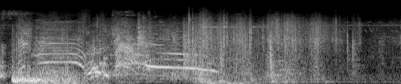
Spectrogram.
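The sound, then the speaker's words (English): A loud thud of a pet's head smashing hard against wood, mixed with a scuffling crash and high sliding whine-like cries, then trailing off into scattered knocks. “smashed his head down there.”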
